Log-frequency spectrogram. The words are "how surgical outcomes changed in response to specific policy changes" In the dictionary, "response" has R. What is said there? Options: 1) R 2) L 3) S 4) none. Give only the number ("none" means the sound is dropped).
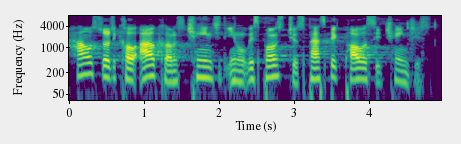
1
